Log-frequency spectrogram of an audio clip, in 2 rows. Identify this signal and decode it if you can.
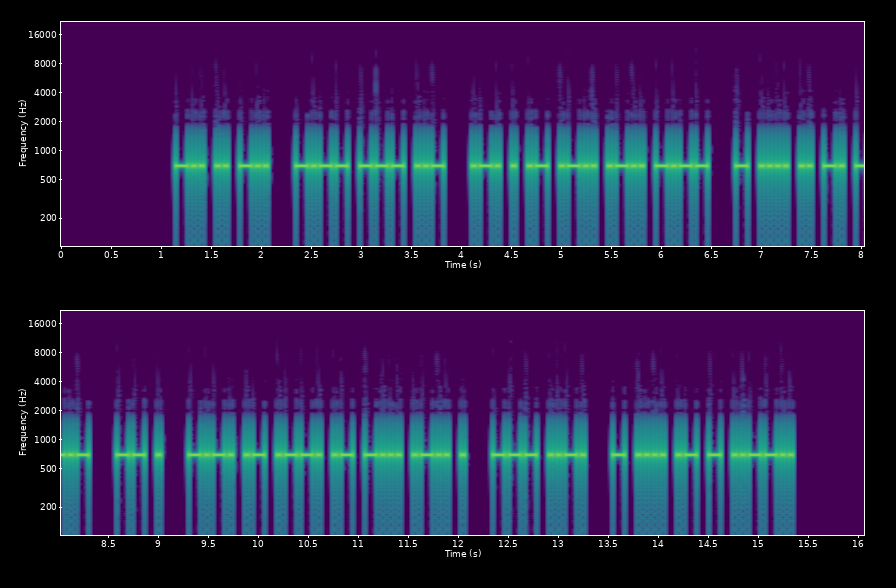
Morse code, heard as a keyed tone, about 28 wpm, 700 Hz. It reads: DID YOU REALLY THINK ME CAPABLE OF THAT?
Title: Sentences from Top 1200 Words 30wpm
